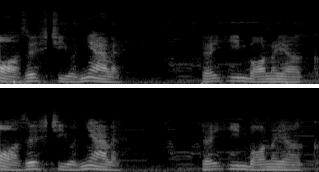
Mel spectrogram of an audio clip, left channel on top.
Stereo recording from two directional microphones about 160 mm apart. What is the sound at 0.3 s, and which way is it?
Speech, 65° left (ahead or behind).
